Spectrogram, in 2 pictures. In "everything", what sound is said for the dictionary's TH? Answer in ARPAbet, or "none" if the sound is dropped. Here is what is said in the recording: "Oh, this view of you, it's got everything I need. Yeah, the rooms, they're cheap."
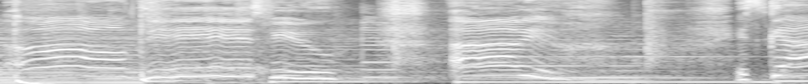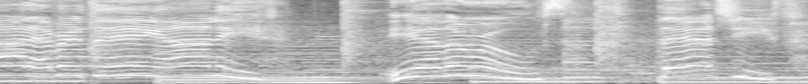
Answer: TH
